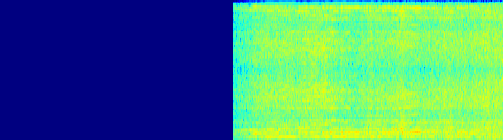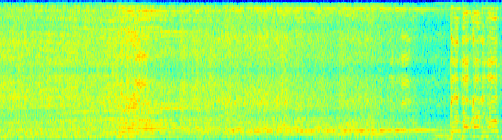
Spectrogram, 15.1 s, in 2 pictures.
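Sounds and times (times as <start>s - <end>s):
car engine revving hard: 3.5s - 15.0s.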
